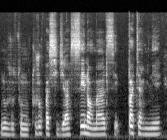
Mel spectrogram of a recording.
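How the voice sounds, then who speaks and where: Hesitant man with a mellow voice. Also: medium pitch, little pitch movement, normal speed. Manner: hesitant, many filler sounds, chatty asides. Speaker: tech tutorial presenter. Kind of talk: casual screen tutorial narration.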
